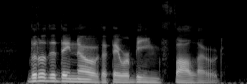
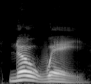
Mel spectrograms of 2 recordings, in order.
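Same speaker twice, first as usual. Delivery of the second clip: rude; 3 semitones higher, 9 dB louder than usual. A narrator's reading. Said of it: "Stan said rudely".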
